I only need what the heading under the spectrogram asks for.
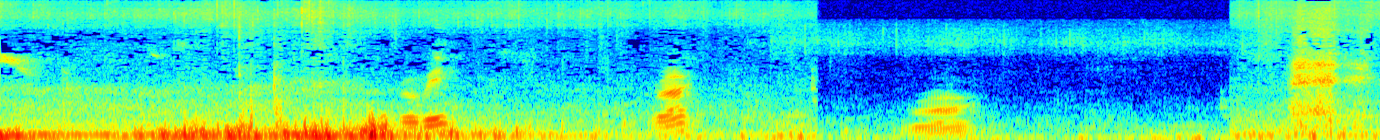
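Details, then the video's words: Boston Terrier puppies, teased with steaks, get mad: three short, tonal, bending yelp-like whines spaced about a second apart follow a stretch of human speech and handling noise, then a quiet pause and a brief rustle. "Teasing My Boston Terrier Puppies With Steaks (They Got MAD!)"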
